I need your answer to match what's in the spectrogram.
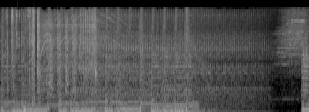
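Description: car engine starting

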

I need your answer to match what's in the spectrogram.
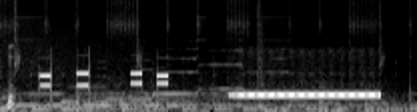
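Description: telephone dial tone

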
